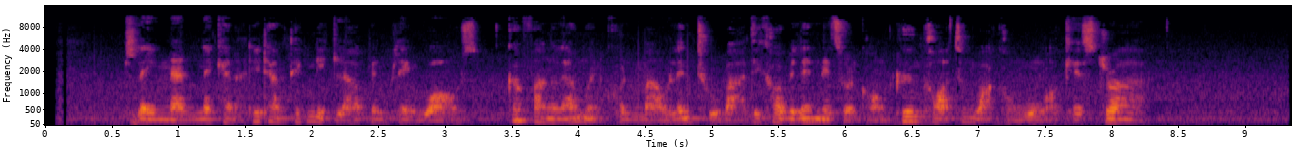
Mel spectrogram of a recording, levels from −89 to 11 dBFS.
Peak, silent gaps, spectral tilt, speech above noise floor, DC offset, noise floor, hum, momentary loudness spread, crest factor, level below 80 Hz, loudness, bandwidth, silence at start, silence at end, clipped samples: -8 dBFS; none; -4.5 dB/octave; 22 dB; under 0.1%; -52 dBFS; none; 10 LU; 22 dB; -66 dBFS; -31 LUFS; 11.5 kHz; 0.1 s; 0 s; under 0.1%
